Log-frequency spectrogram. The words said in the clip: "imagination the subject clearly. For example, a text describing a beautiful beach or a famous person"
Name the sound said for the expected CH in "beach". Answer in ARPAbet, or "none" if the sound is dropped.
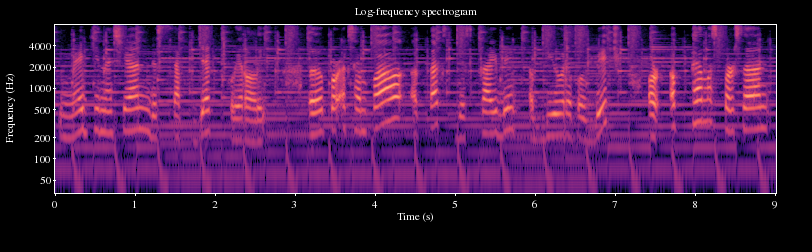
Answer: CH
